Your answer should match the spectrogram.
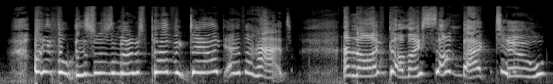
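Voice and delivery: very high weepy voice; happy tears, squeaky and overwhelmed; sobbing squeak. Acted. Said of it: "trailed off into a high-pitched squeak".

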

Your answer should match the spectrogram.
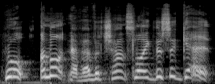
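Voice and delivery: high-pitched insistent protest. A narrator's reading. Lupin protesting amid countdown.

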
